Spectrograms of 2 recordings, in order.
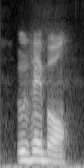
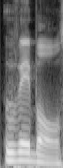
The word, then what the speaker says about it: Uwe Boll: So if anybody doesn't know, I think it's pronounced Uwe. – Uwe. – Uwe? – Uwe Boll. – Uwe Boll.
